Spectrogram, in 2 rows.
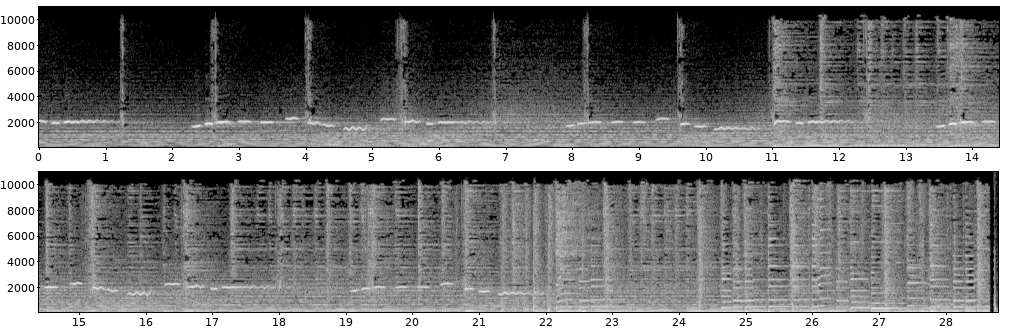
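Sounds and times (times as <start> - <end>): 
whistling: 0.0 - 1.4, 2.3 - 6.9, 7.8 - 12.6, 13.2 - 22.8
guitar: 0.0 - 28.7.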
